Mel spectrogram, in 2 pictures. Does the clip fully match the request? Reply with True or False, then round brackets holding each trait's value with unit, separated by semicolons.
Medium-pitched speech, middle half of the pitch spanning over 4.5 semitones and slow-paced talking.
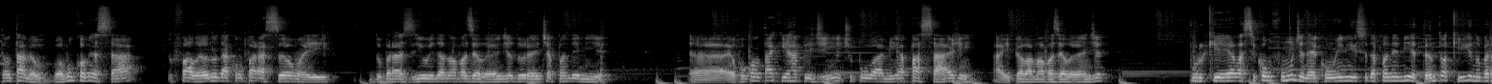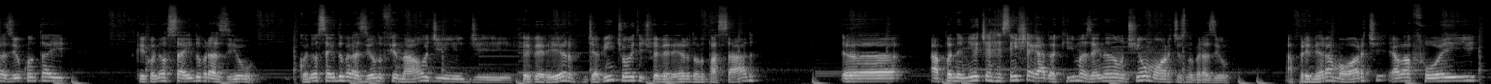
False (145 Hz; 5.3 semitones; 175 wpm)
